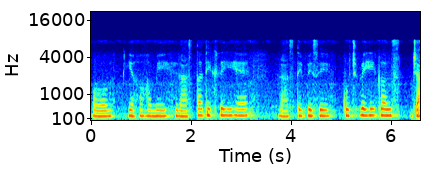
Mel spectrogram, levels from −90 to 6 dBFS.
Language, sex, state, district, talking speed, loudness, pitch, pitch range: Hindi, female, Maharashtra, Gondia, 120 wpm, -18 LUFS, 215 Hz, 205-230 Hz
